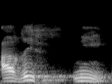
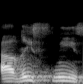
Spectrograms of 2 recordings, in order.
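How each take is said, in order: First: The consonant before 'ni' is a th sound. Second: The consonant before 'ni' is an s sound. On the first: The speaker calls it right. "இந்த நுனிநாக்கு வந்து மேல் பல்ல படணும்" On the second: The speaker calls it wrong. "சீன சொல்லிடாதீங்க"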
